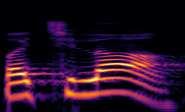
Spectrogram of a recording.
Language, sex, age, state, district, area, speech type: Maithili, male, 18-30, Bihar, Saharsa, rural, read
